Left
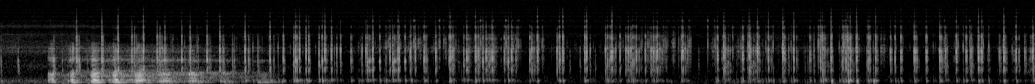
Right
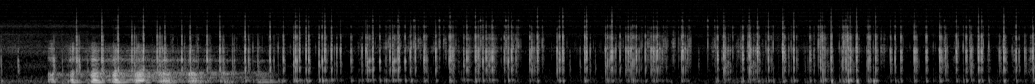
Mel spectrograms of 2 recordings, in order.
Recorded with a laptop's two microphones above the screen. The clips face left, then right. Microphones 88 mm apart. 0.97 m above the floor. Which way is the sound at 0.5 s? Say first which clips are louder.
Left 1 dB; 10° left (ahead or behind).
